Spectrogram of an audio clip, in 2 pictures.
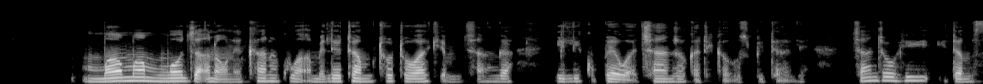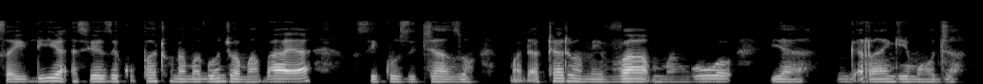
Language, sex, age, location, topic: Swahili, male, 18-24, Wajir, health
